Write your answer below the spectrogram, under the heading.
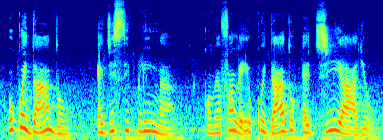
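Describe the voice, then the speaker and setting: A woman speaks at a very slow pace. Her voice has vocal fry. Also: medium pitch for a woman, lively intonation. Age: 60s. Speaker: aesthetic doctor. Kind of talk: interview. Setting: TV program on location.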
